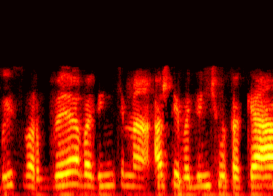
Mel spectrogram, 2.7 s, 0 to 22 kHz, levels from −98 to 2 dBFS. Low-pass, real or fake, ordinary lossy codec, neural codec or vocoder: 5.4 kHz; real; AAC, 32 kbps; none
